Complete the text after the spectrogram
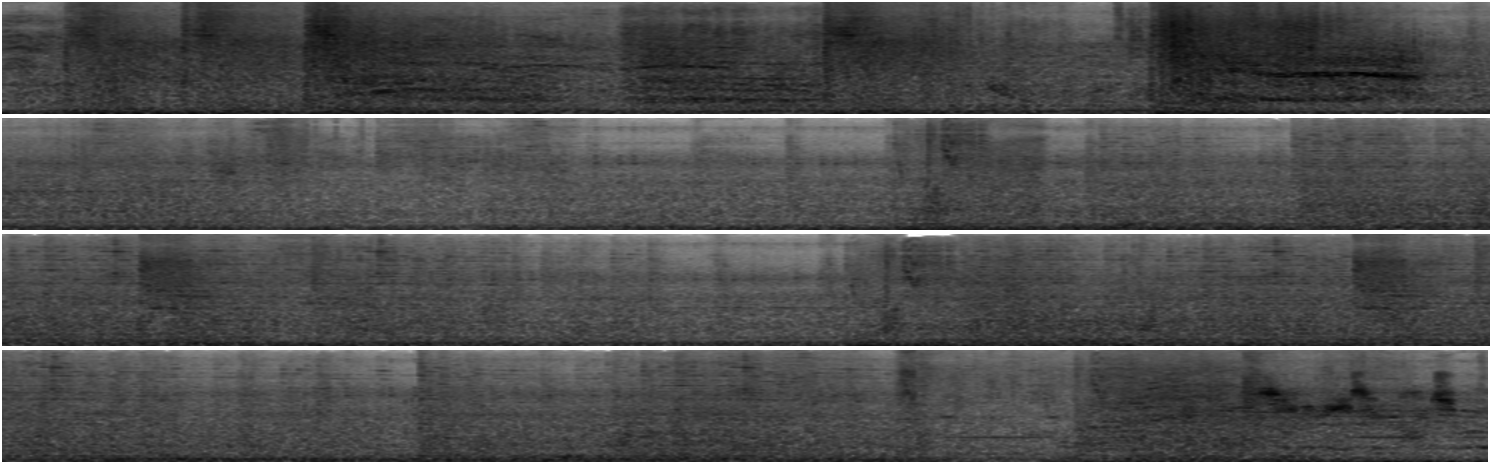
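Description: A low mechanical rumble drones steadily.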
